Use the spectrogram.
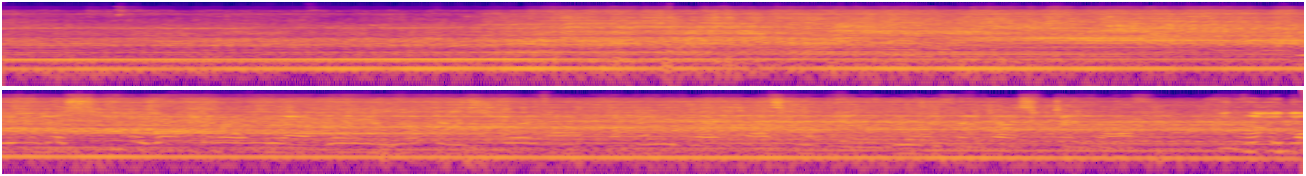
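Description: A light STOL aircraft, a Chinook, drones steadily overhead during a competition lap, its loud propeller and engine hum holding a constant tone while a commentator talks over it throughout.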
